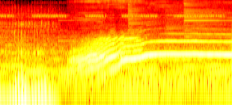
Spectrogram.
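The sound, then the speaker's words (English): A deep, rumbling growl gives way to a long, rising howl of a werewolf howling at the moon that climbs in pitch and then holds a steady, sustained note, loud, with no talking. “Guzman howled at the moon and ran through the brush like something born in perfect unity with the Monty.”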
